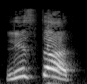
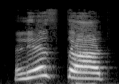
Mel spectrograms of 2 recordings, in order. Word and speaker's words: Лестат: «Лестат!» – произнес я как можно отчетливее. «Лестат!» – с ударением на втором слоге и четким конечным «Т».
